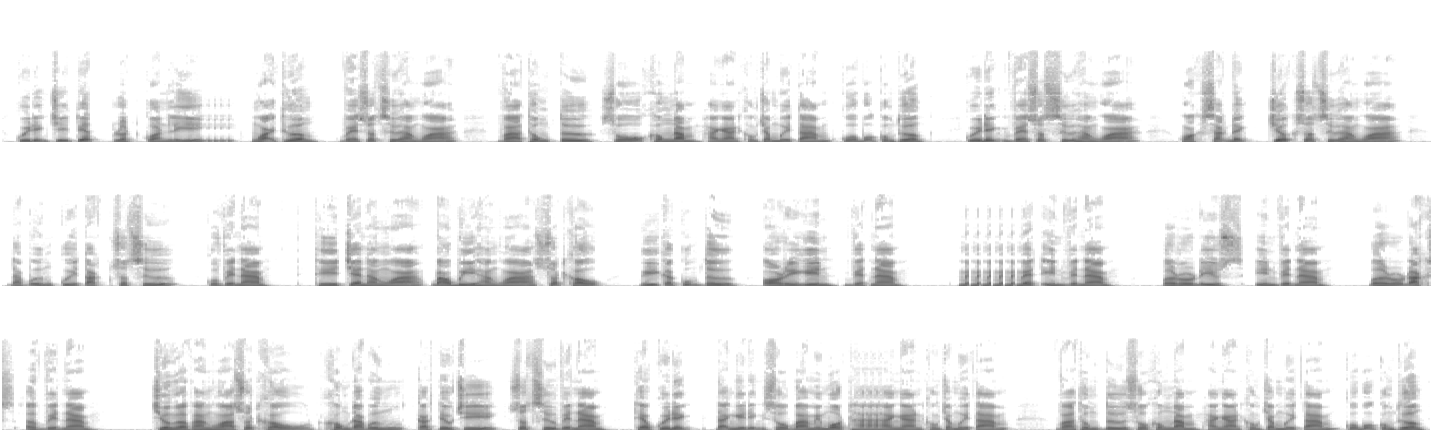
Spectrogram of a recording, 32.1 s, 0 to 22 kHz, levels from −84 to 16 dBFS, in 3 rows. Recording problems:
audio stuttering; at 1.5 s, at 18 s and at 28 s

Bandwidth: 14.5 kHz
